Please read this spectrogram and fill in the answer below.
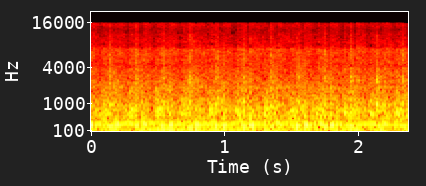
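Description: Single-cylinder stationary diesel engine with twin flywheels running steadily with an even, rapid beat, driving a village flour mill (chakki) through flat belts.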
